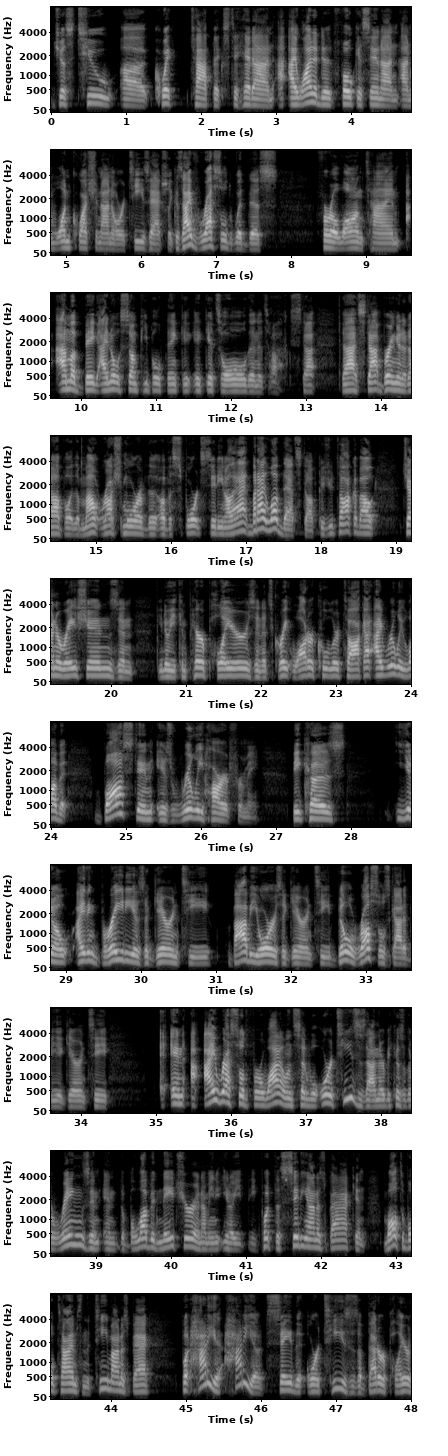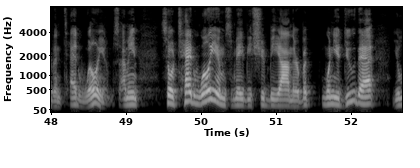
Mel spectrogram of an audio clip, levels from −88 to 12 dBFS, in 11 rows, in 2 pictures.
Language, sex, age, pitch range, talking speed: English, male, 30-49, 135-170 Hz, 220 wpm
